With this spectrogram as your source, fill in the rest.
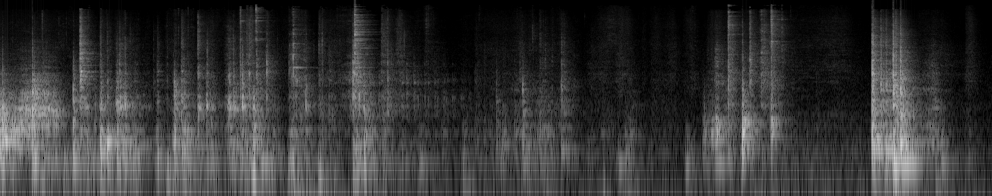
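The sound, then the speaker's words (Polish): A spoon scrapes and scoops tomato sauce out of a small jar while making a pizza margherita, giving irregular bursts of clinks and scraping with brief pauses between them and no talking. “Biorę łyżeczkę i wygarniam sos.”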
